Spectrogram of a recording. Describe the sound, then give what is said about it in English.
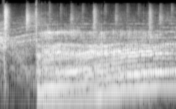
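A voice imitates, by rolling the tongue, a car engine revving and speeding away from a red light: a loud, sustained droning rise that kicks in after a brief pause and holds steady with a slight pulsing rattle. “You sound like a car speeding away from the red light.”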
